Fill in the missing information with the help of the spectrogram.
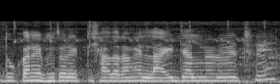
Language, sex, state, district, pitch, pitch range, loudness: Bengali, male, West Bengal, North 24 Parganas, 170 Hz, 160-170 Hz, -17 LUFS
